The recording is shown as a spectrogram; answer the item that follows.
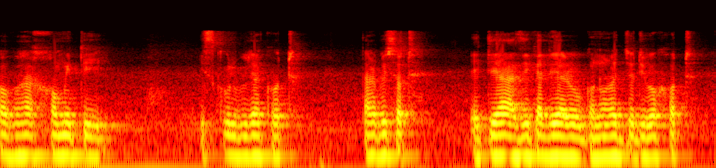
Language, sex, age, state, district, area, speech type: Assamese, male, 60+, Assam, Goalpara, urban, spontaneous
